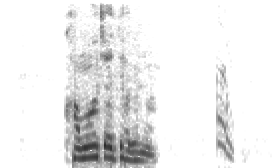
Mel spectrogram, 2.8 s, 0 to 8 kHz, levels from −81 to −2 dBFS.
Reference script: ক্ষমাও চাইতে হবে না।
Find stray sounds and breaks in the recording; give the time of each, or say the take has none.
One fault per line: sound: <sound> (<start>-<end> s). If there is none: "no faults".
sound: chirp (2.2-2.3 s)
